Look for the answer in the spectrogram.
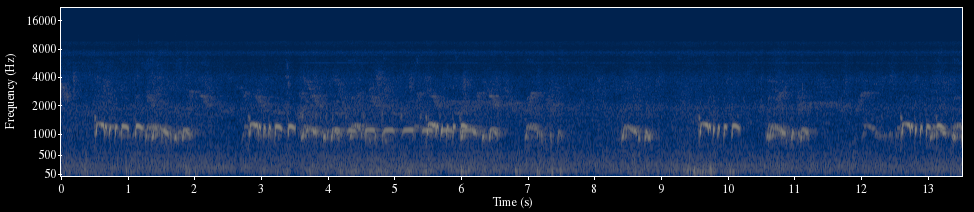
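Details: Lively local zebra dove lure call for baiting other doves, many rattling cooing phrases repeated every second or two, some long and some clipped, with light background hiss.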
